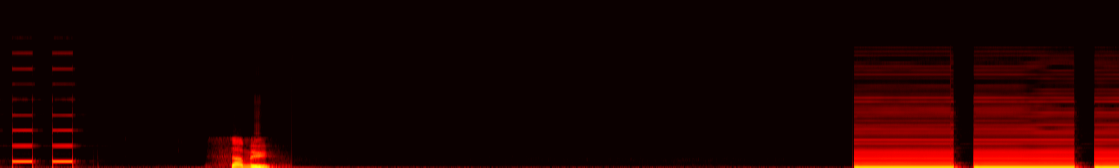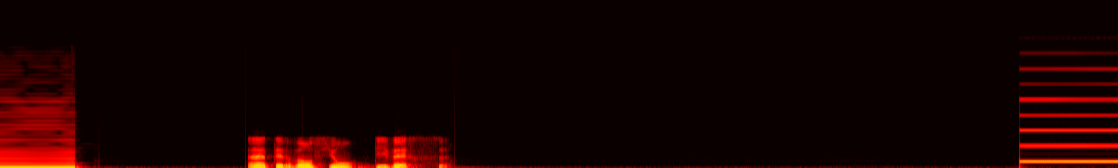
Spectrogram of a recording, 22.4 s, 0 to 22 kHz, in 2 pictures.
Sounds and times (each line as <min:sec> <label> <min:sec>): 0:02.1 a voice says in french 0:03.0
0:08.6 Fire brigade alarm 0:12.1
0:08.6 code (like a small song) 0:12.1
0:13.7 a voice says in french 0:15.8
